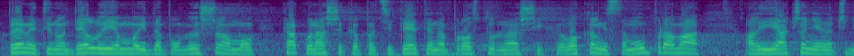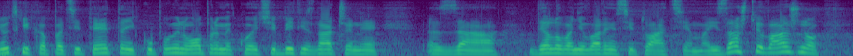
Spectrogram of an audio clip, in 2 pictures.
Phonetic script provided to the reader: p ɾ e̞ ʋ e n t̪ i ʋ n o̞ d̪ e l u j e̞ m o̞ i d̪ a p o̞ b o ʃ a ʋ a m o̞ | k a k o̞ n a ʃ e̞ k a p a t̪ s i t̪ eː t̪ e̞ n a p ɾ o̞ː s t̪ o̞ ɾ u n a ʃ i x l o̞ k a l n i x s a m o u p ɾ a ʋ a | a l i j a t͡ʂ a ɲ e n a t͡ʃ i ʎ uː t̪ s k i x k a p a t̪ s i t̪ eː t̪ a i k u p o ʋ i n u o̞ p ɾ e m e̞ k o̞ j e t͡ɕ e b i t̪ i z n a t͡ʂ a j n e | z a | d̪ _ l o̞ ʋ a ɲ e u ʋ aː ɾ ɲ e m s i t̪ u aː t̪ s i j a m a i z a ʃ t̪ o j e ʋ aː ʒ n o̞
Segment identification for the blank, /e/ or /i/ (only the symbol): e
